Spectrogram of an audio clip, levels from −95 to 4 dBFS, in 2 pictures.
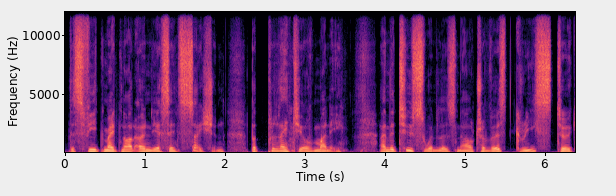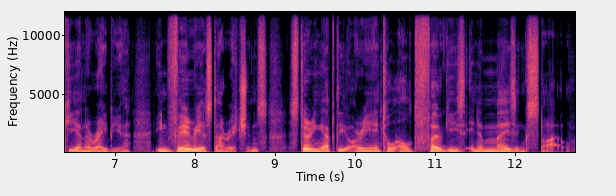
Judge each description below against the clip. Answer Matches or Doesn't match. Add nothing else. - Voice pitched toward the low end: Matches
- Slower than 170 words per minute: Matches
